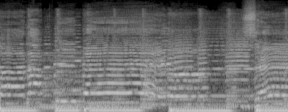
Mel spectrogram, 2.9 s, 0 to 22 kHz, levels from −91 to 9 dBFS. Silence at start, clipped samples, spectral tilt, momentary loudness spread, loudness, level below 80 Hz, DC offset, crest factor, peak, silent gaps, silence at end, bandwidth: 0 s; under 0.1%; -4 dB/octave; 3 LU; -16 LUFS; -20 dBFS; under 0.1%; 12 dB; -2 dBFS; none; 0 s; 19 kHz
